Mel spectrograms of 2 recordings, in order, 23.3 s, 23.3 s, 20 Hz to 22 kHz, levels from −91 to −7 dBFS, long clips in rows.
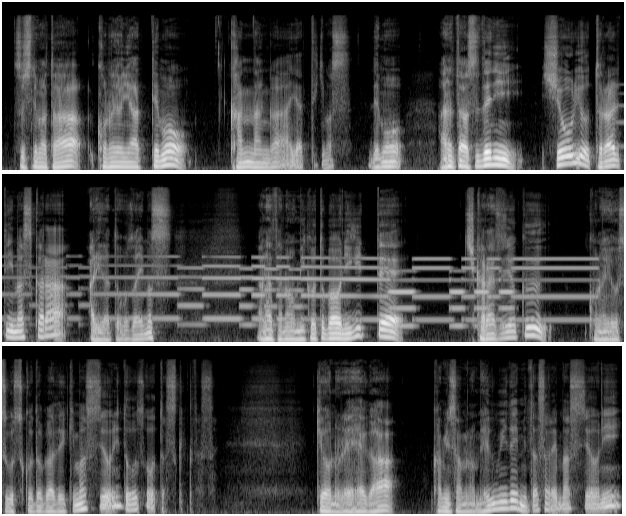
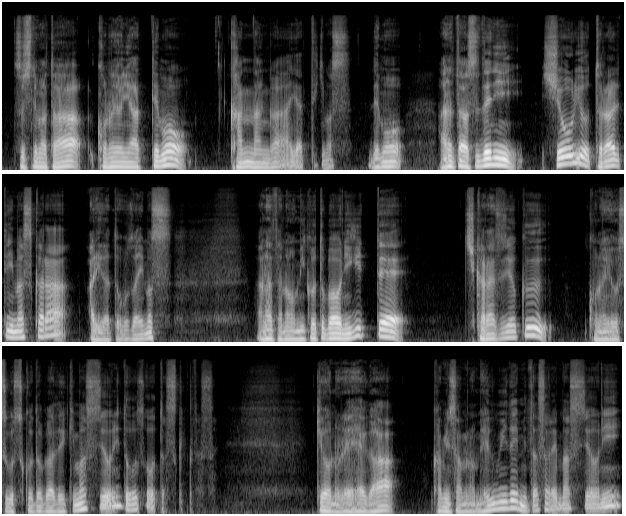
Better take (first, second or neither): second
